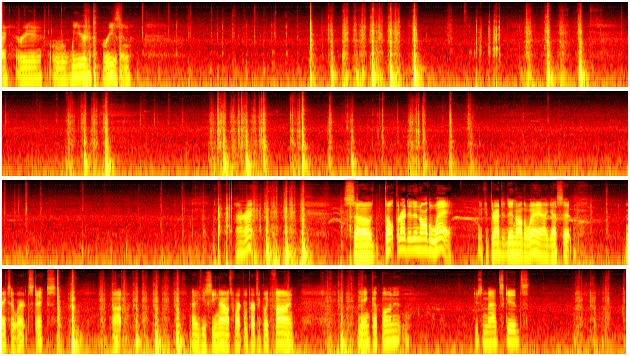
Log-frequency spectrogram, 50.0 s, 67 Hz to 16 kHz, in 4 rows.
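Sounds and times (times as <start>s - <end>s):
handbrake lever clicking: 0.0s - 8.6s, 9.2s - 22.2s, 24.8s - 26.0s, 27.7s - 31.2s, 38.6s - 41.6s, 43.2s - 44.9s, 49.0s - 50.0s.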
